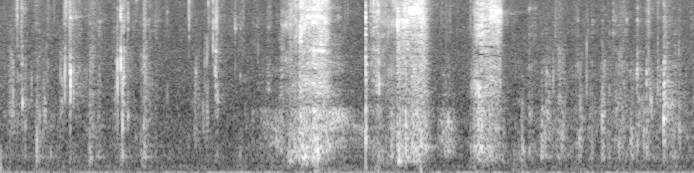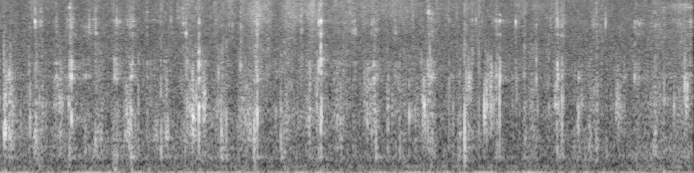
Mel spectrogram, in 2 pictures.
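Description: Close-miked chewing and biting of scallop meat, with many small mouth clicks; a few louder noisy bursts come between about two and four seconds in.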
